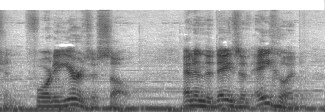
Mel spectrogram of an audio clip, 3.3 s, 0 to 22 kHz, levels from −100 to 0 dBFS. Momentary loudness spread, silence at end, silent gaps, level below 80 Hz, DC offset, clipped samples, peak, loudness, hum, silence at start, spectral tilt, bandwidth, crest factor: 13 LU; 0 s; none; -34 dBFS; under 0.1%; under 0.1%; -2 dBFS; -20 LUFS; none; 0 s; -4 dB/octave; 16.5 kHz; 20 dB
